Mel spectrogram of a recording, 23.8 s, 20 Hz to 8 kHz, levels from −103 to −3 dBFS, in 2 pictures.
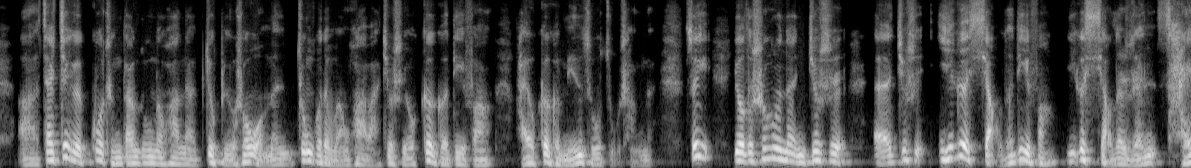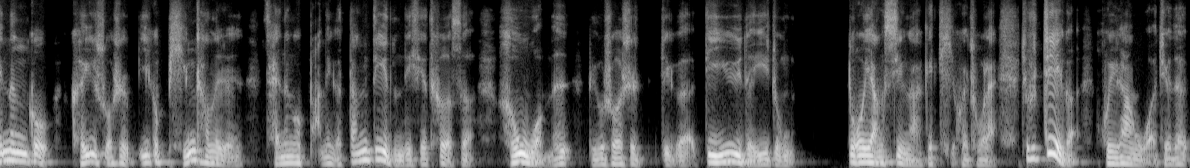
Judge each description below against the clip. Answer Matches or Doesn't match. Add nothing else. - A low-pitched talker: Matches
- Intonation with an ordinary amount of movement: Doesn't match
